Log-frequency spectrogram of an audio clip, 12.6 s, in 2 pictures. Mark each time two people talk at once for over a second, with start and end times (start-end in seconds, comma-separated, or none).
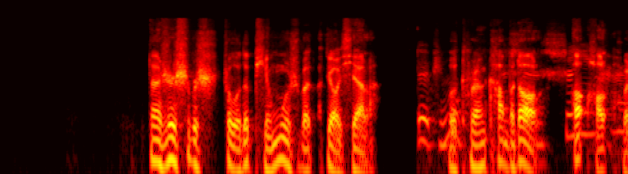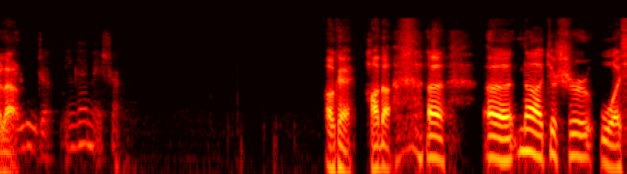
4.5-6.6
